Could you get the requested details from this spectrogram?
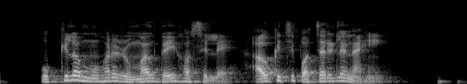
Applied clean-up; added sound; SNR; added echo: none; none; none; none.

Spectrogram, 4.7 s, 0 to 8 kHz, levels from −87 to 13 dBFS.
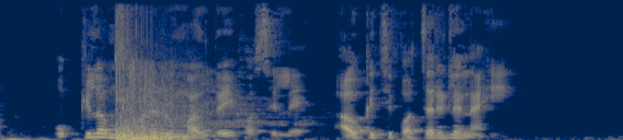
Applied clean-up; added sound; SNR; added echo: classical method Wiener filter.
